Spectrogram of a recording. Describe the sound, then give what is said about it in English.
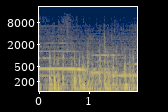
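Horse hooves gallop through puddles in a video game, a quick run of splashy, wet thuds over a steady tonal drone. “when the horse is galloping in puddles, there's water splashing”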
